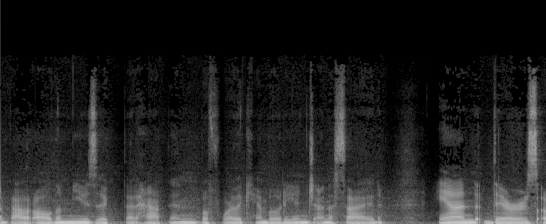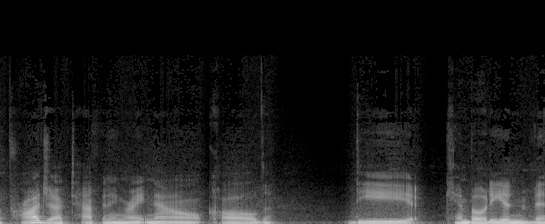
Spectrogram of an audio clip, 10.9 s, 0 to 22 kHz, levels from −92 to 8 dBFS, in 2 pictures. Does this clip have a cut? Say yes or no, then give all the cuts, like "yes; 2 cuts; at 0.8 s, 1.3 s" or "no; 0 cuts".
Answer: no; 0 cuts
